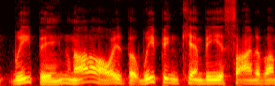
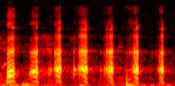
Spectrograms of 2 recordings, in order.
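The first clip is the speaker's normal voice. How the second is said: real laughter rising high then falling; high burst of laughter; 9 semitones higher than usual. Real, not acted.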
